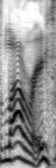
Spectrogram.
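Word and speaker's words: Lawry's: You guys ever have the Lori's seasoning salt? Oh, Lowry's. Lowry's? Is that how you pronounce it? Yeah, it's Lowry's.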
